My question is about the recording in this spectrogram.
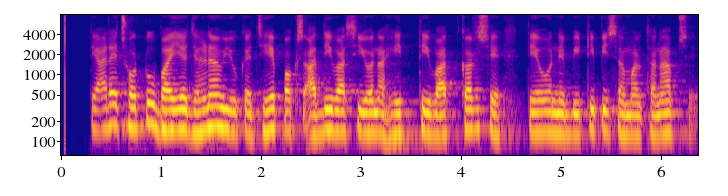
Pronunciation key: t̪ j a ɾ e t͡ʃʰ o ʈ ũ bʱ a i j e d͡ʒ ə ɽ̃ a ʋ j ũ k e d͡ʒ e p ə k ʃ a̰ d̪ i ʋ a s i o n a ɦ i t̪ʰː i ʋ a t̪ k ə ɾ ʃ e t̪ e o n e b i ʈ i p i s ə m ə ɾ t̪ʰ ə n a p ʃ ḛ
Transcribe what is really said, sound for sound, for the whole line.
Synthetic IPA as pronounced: t̪ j a ɾ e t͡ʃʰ o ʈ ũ bʱ a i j e d͡ʒ ə ɽ̃ a ʋ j ũ k e d͡ʒ e p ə k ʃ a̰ d̪ i ʋ a s i o n a ɦ i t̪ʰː i ʋ a t̪ k ə ɾ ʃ e t̪ e o n e b i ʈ i p i s ə m ə ɾ t̪ʰ ə n a p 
